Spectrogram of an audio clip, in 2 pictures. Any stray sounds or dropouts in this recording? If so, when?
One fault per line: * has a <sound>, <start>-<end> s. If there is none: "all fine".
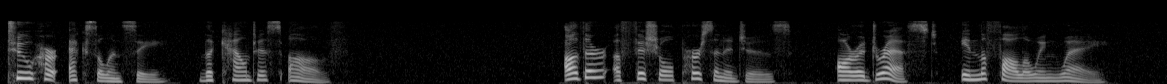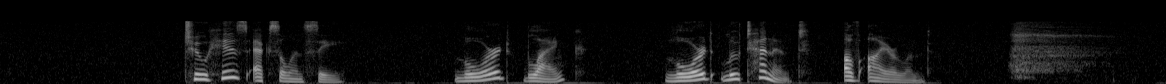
* has a sigh, 21.7-23.1 s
